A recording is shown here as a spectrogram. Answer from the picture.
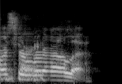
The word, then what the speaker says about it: Tortorella: So the three guest secret celebrities were Nico Tortorella. I can't pronounce his last name. – Tortorella.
